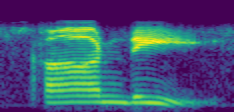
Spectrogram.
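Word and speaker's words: Conde: Condi. That's how they say it too, Condi.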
